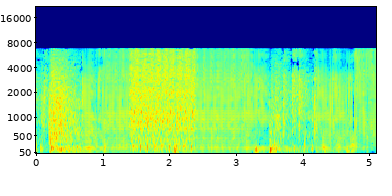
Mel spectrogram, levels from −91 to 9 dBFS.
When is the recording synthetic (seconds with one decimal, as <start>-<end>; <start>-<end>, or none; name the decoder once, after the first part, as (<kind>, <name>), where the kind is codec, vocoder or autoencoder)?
0.7-1.4 (vocoder, BigVGAN v2); 2.4-3.5; 4.2-5.1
